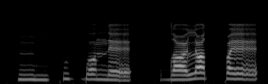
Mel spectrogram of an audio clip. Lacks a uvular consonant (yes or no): yes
